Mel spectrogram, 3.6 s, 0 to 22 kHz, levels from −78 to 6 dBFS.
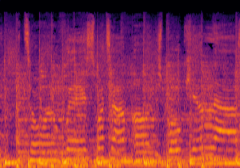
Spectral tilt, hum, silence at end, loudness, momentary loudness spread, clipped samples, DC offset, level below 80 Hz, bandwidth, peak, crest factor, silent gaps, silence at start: -4.5 dB/octave; none; 0 s; -13 LUFS; 2 LU; under 0.1%; under 0.1%; -24 dBFS; 16.5 kHz; 0 dBFS; 12 dB; none; 0 s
